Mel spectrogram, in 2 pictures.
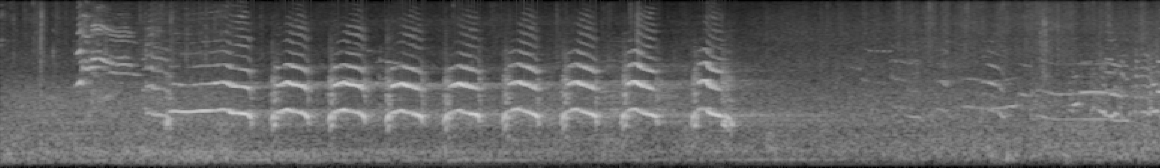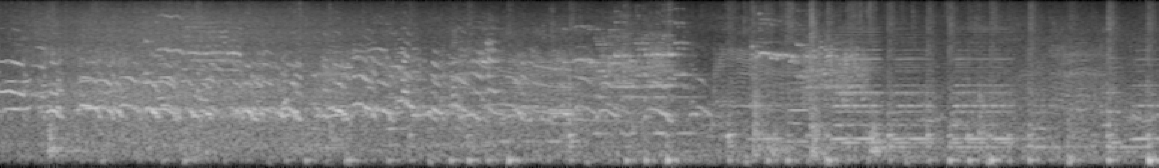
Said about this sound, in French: je cherche désespérément le cliché du son en Bretagne, des bruits de goélands. Eh bien, je n'en trouve pas comme je voudrais. Bon ben, je vais nourrir mes cocottes, c'est-à-dire les goélands. On va voir si ça les fait venir.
